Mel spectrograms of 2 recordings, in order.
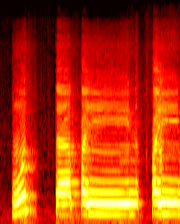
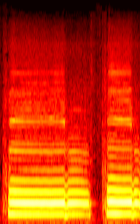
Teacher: qof di sini pastikan kita tekankanlah jangan nipis sangat kalau nipis sangat dia Jadi huruf Kaf nanti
